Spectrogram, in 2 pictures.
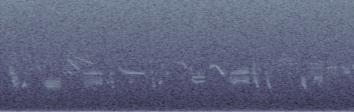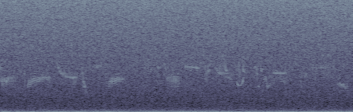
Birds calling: Hawaii Amakihi (Chlorodrepanis virens), Eurasian Skylark (Alauda arvensis)

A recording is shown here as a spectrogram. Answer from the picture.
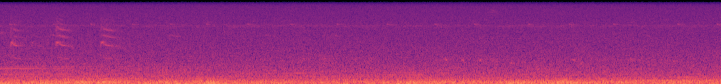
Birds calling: Brown Jay (Psilorhinus morio)

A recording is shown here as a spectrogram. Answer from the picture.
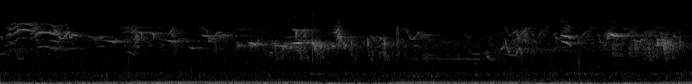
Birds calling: Japanese Bush Warbler (Horornis diphone), Hawaii Creeper (Loxops mana), Hawaii Akepa (Loxops coccineus), Omao (Myadestes obscurus), Apapane (Himatione sanguinea), Hawaii Amakihi (Chlorodrepanis virens), Iiwi (Drepanis coccinea)

